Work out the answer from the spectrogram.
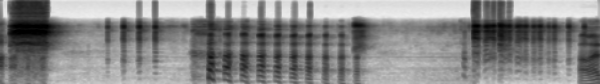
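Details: A pet Blue-crowned Conure, talkative in the morning, laughs back when laughed to: a harsh squawk, then about fifteen quick, falling, laugh-like notes, four or five a second, with a person speaking softly.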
